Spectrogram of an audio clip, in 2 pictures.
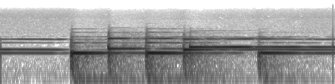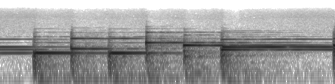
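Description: Background music: a slow keyboard melody of single struck notes, each left to ring, in a repeating pattern.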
